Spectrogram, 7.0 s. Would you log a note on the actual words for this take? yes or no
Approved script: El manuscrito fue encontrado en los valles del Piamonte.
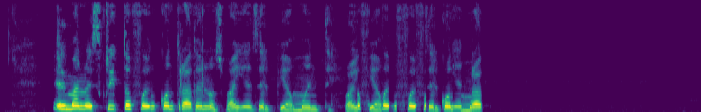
yes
